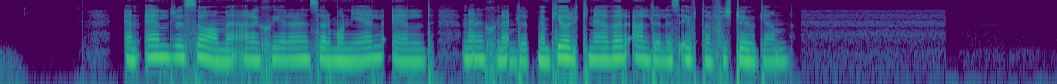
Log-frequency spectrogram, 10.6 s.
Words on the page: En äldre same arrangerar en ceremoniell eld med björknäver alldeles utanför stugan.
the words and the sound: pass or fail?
fail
